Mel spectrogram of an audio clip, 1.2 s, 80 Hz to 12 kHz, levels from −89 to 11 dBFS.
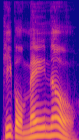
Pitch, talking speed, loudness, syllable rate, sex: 160 Hz, 150 wpm, -15 LUFS, 3.5 syllables/s, male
